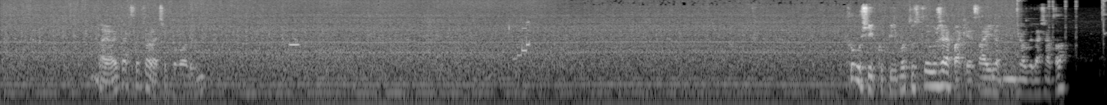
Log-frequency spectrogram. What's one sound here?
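A combine harvester engine drones steadily while cutting crops.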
